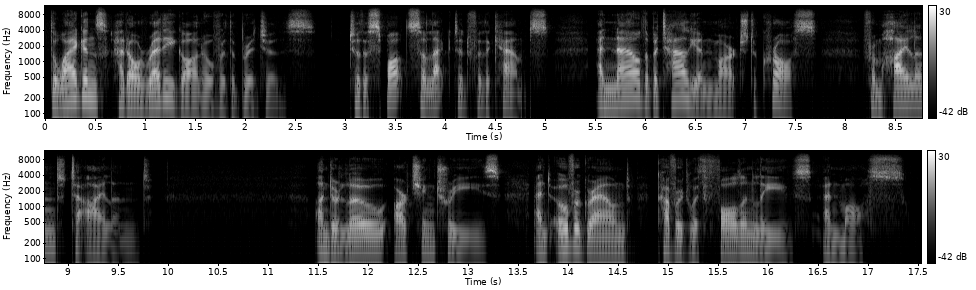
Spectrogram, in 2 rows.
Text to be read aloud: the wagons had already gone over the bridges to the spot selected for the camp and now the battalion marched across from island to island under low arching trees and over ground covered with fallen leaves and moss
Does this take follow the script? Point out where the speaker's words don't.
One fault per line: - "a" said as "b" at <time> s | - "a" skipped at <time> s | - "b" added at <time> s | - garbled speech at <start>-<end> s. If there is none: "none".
- "camp" said as "camps" at 4.4 s
- "island" said as "highland" at 8.4 s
